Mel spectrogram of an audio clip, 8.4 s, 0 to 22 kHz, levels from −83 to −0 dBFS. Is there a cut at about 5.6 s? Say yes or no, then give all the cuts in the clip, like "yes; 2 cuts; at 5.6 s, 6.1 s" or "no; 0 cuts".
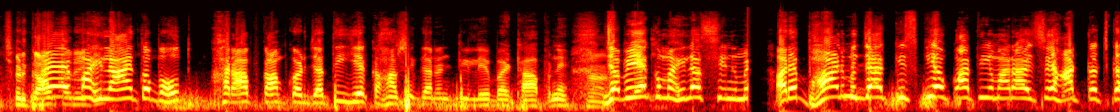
yes; 1 cut; at 5.6 s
